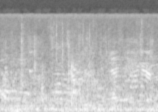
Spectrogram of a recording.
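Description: Faint voices murmuring in a large hall, with a few light knocks or clicks among them.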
